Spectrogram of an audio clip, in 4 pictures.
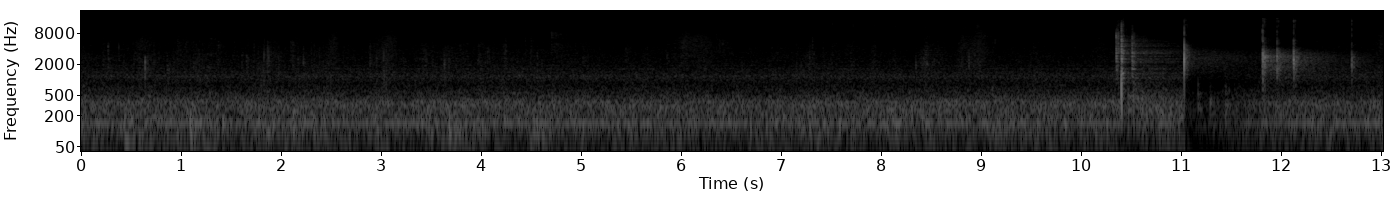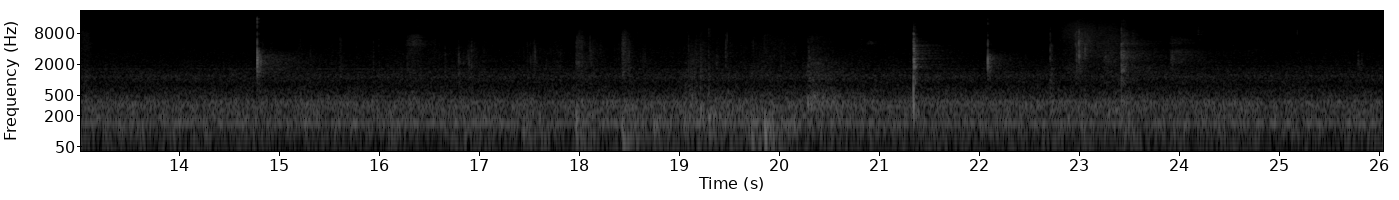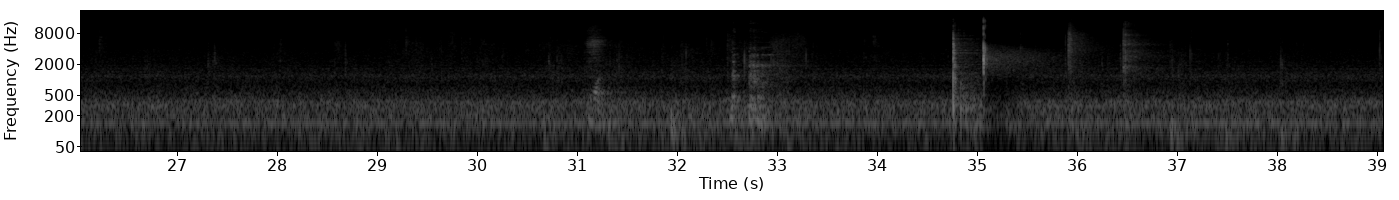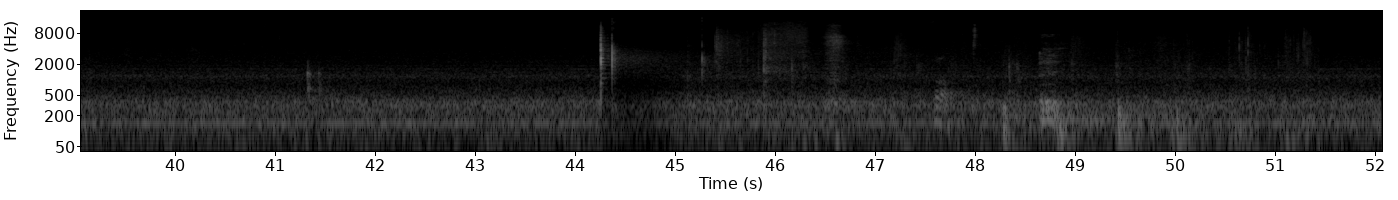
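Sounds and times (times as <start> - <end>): snooker balls clicking: 10.4 - 13.0, 14.7 - 15.4, 21.3 - 22.8, 34.7 - 37.2, 44.2 - 45.7.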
